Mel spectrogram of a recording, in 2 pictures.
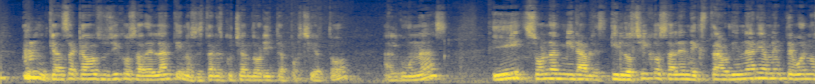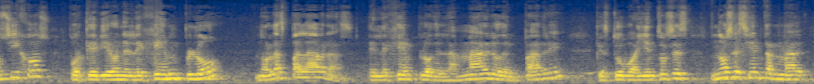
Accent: Mexico; now in United States; En México, por ejemplo, de donde yo vengo, y hablo de mi país, de allá donde vengo

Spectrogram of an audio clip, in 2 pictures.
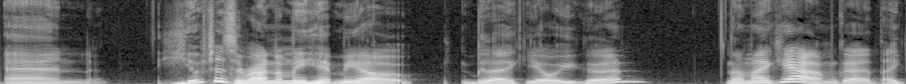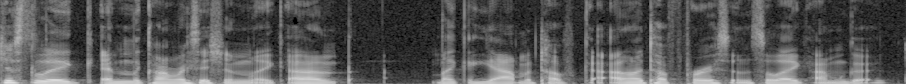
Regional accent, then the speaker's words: Canada; we're not American

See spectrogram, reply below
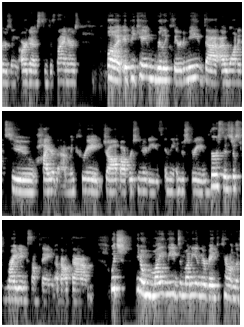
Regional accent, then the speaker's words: Snellville, Georgia, United States; also born or lived in Alpharetta, Georgia; now in Brooklyn, United States; I was born in Alpharetta, but grew up in Snellville, Georgia

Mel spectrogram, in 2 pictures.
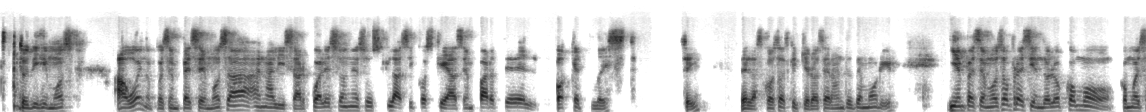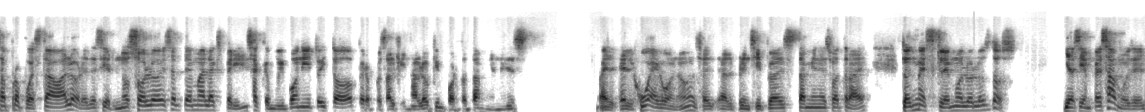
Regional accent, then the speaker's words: Colombia; moved away as an adult; now in London, United Kingdom; soy colombiano, llevo ocho años en el Reino Unido

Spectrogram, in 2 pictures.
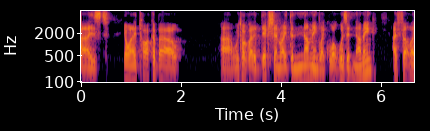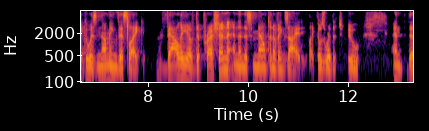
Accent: New York City, New York, United States; I grew up in Brooklyn in the 90s

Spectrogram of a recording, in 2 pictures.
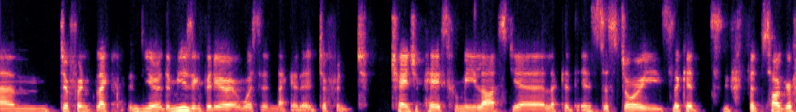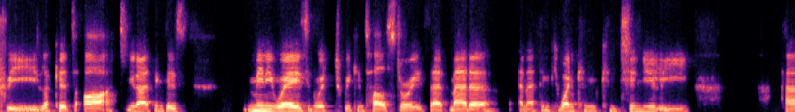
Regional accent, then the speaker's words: Karoo, South Africa; moved away; I was born in the Karoo and I grew up there

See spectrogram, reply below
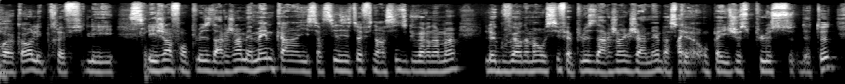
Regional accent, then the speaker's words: Quebec, Canada; en tant qu'immigrant de deuxième génération, fièrement québécois

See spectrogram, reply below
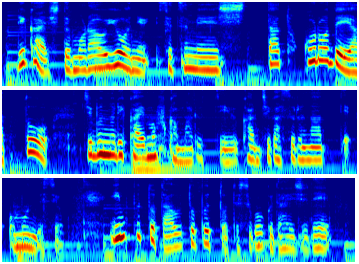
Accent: Funabashi, Chiba, Japan; 地元千葉からそれも船橋市から

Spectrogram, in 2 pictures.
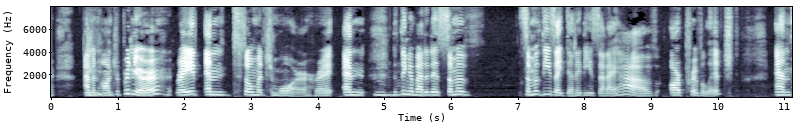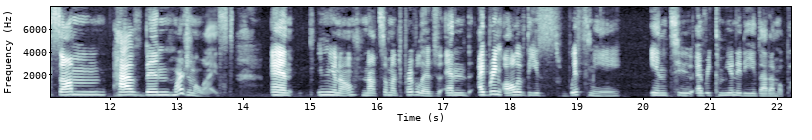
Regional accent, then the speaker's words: Trinidad & Tobago; moved away; also born or lived in Japan / Belize / New York, United States / California, United States; I'm from Trinidad and Tobago and I've spent the past 20 years about, I don't check, outside of Trinidad and Tobago, but I'm actually back here right now.

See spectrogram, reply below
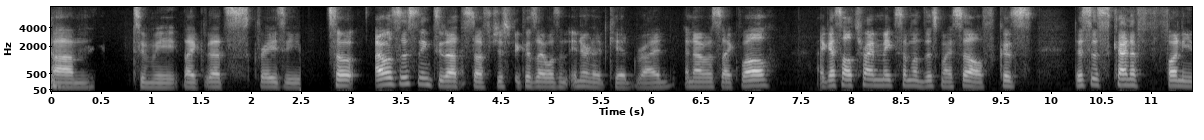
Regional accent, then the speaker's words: Netherlands; English is a second language; a thirteen-year-old Dutch person

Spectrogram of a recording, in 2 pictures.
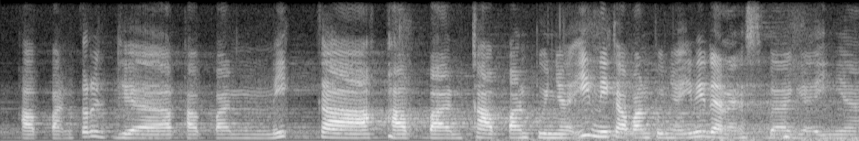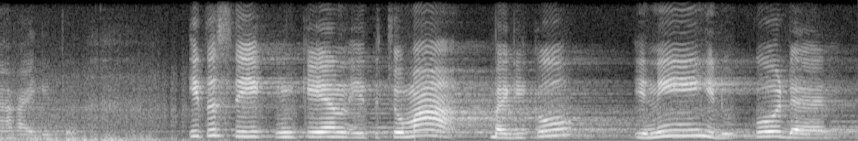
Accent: Kuningan, West Java, Indonesia; Saya berasal dari Kuningan.

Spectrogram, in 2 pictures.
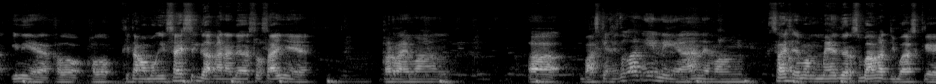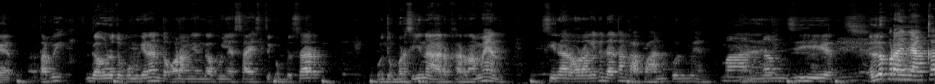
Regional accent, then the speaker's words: Indonesia; gue ngerasa gue raksasa loh di sini di Indonesia

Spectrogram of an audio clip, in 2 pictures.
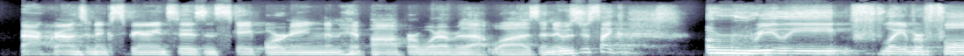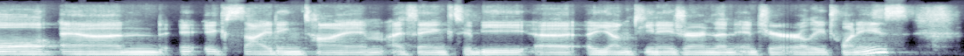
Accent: United States; I was born here in the States.

